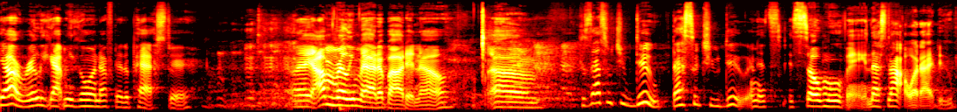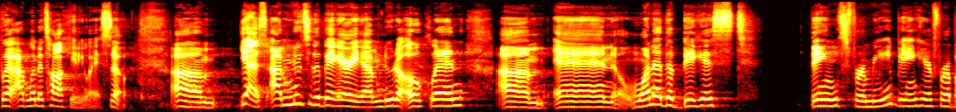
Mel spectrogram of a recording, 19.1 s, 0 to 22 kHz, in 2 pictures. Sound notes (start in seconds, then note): 2.1 laughing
